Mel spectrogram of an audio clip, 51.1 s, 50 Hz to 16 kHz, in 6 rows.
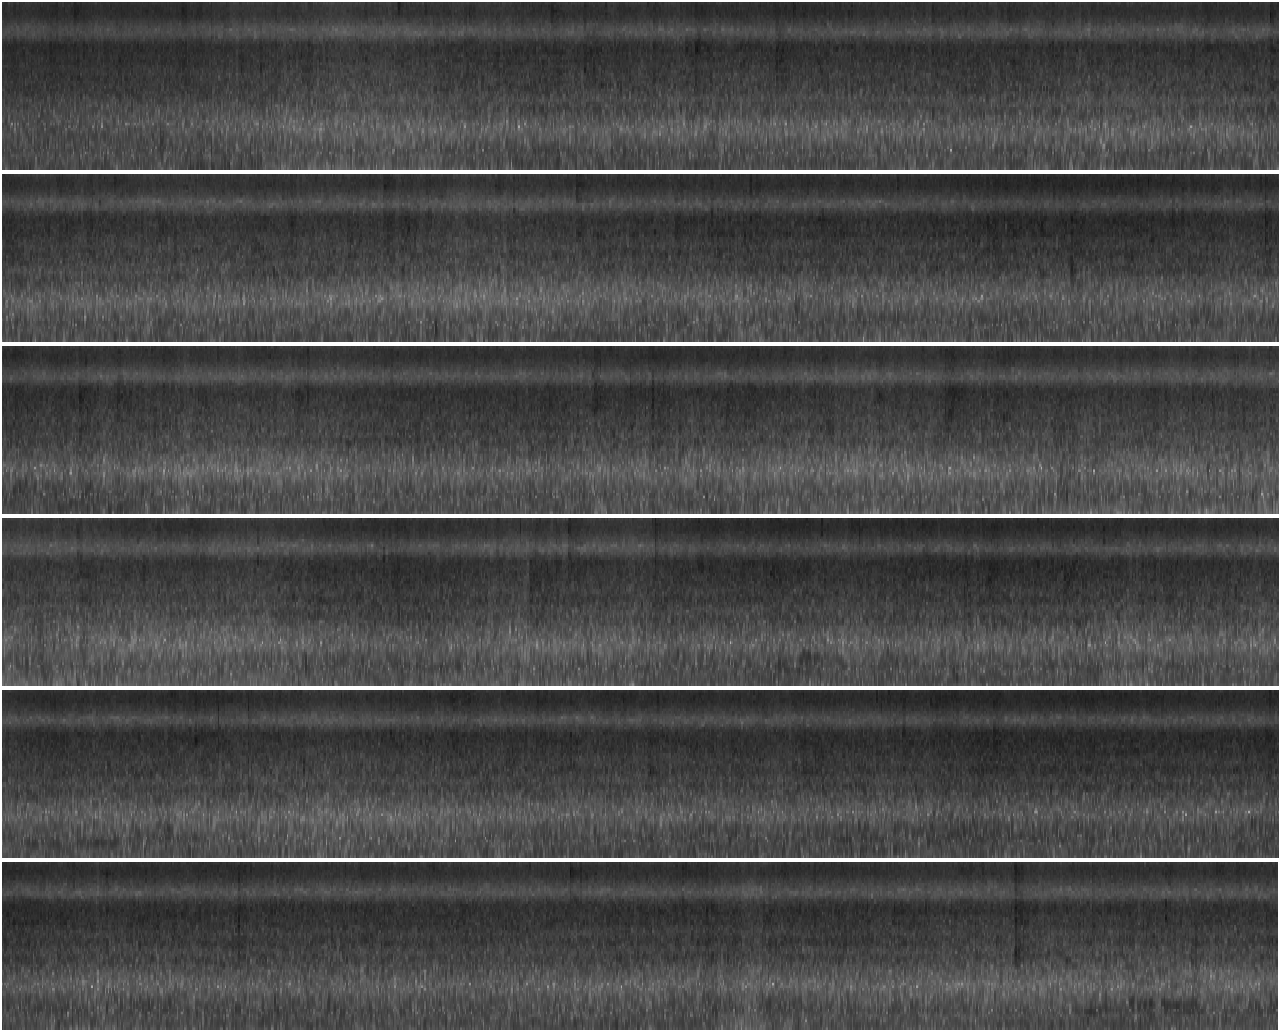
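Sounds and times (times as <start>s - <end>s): wind rushing: 0.0s - 2.4s
heavy rain: 0.0s - 51.0s
wind rumbling on microphone: 0.0s - 51.0s.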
